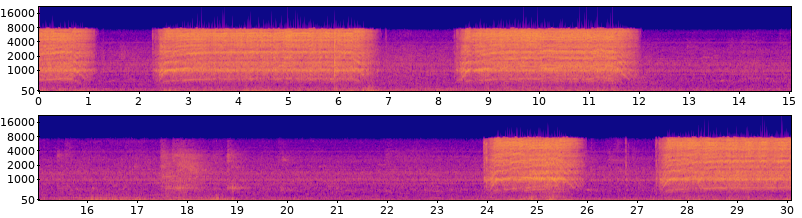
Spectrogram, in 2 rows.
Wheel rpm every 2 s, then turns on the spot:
60, 90, 160, 70, 90, 150, 10, 0, 0, 0, 0, 0, 90, 30, 150.
none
